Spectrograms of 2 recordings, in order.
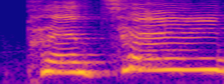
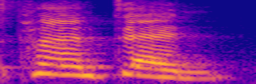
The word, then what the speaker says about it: plantain: It is spelled plantain. Plantain does not come from the mountain. It's planten. It's plantin. And every time I hear somebody say plantain, oh, that just goes through me. It's planten. Plantano, maduro, planten. It's not plantain.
